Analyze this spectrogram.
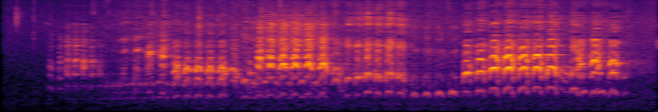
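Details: Lyrebird in a silent forest imitating a kookaburra, convincingly enough to fool the original: a loud, rollicking chorus of rapid, throaty hoots and cackles, about three pulses a second, rising and falling in bursts.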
